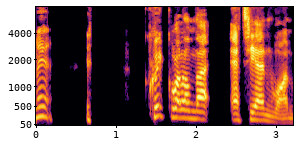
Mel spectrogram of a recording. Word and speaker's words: Etienne: Etienne is now Travis Etienne cuz that's how it would be pronounced in Creole.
